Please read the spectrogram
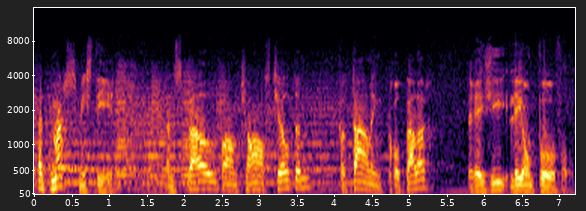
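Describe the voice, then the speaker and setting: A man's voice: mid-range voice, lively intonation, unhurried, fairly bright tone, soft background music. A man announcing the titles of an old radio drama series in a scripted style.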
